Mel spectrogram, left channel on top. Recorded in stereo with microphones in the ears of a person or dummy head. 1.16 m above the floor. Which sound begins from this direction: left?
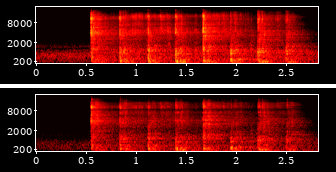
Running footsteps, at 0.5 s.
